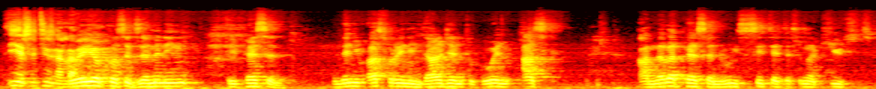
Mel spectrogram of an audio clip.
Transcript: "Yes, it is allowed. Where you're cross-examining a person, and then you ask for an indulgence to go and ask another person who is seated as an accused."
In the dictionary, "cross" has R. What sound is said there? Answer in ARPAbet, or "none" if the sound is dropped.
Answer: none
